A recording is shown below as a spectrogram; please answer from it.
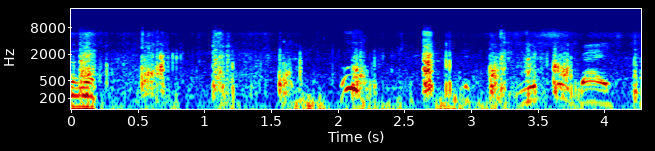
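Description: Boots crunching on wet late-season ice while walking, about two steps a second.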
